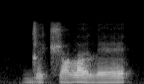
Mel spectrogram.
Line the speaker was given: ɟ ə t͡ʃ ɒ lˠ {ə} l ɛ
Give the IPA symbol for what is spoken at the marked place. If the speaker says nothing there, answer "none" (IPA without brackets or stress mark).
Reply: ə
